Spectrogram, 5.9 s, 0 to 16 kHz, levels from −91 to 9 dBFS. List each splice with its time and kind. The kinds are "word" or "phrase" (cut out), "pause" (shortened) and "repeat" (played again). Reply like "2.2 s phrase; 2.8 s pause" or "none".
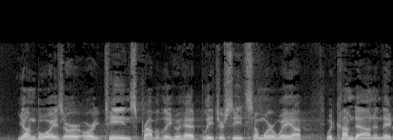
4.9 s pause

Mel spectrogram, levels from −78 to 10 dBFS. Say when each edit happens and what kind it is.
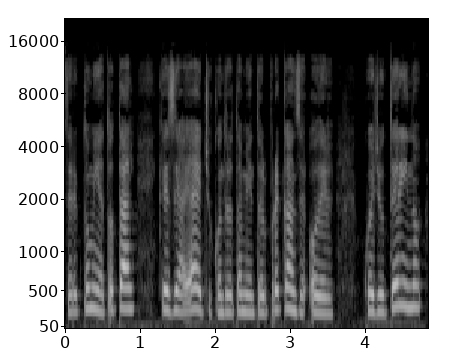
none

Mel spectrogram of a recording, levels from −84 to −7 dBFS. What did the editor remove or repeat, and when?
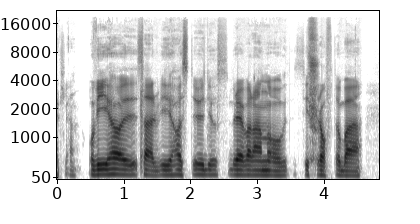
none

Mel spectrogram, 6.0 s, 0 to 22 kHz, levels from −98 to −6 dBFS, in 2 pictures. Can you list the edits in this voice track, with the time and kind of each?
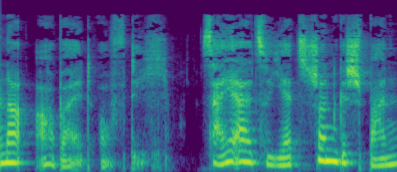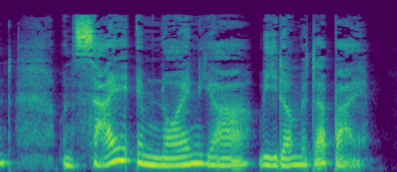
1.4 s pause

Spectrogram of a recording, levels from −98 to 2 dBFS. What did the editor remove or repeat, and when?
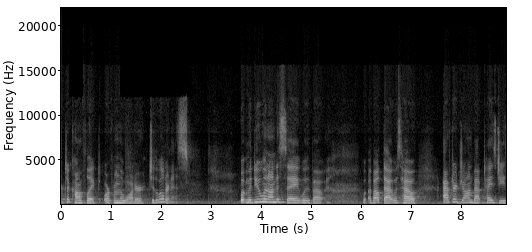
none

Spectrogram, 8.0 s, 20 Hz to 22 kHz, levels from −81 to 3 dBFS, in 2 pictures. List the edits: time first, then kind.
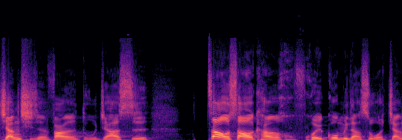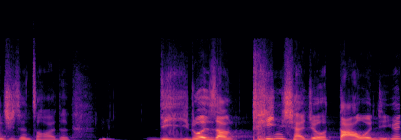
none

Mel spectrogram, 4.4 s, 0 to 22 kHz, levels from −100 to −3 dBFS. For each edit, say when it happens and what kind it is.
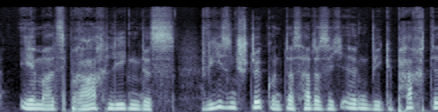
2.0 s phrase

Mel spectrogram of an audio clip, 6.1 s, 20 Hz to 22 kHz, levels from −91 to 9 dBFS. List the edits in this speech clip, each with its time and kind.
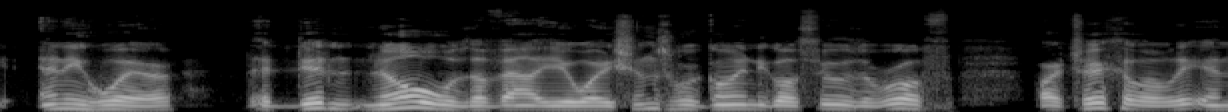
none

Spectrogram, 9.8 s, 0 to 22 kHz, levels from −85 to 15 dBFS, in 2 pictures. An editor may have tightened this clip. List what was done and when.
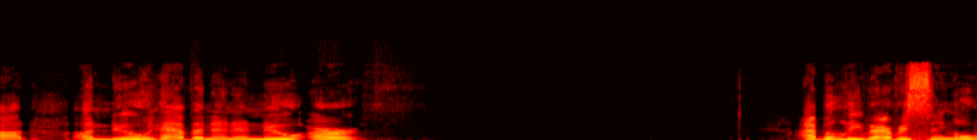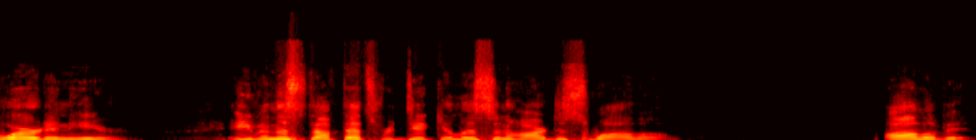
none

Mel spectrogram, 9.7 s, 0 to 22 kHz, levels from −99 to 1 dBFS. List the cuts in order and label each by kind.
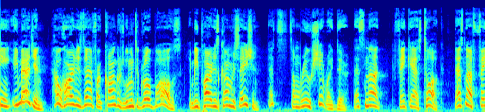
0.9 s pause; 3.7 s pause; 7.0 s pause; 7.7 s pause

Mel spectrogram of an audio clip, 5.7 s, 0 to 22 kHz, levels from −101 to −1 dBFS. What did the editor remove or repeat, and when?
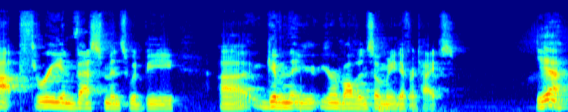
none

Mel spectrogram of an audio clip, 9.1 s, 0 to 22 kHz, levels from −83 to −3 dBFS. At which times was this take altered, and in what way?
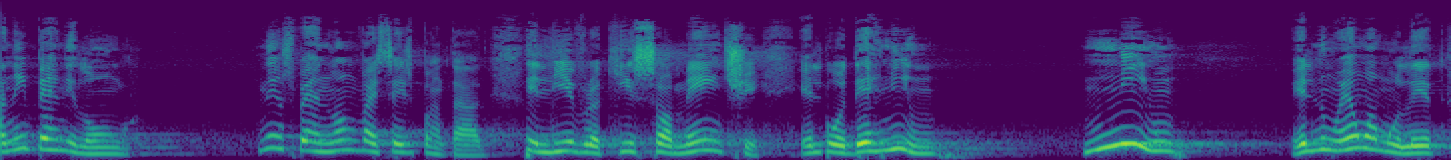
3.3 s phrase; 5.1 s phrase

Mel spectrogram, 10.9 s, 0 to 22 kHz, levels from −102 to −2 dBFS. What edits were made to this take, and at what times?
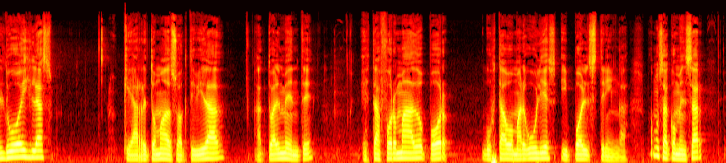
none

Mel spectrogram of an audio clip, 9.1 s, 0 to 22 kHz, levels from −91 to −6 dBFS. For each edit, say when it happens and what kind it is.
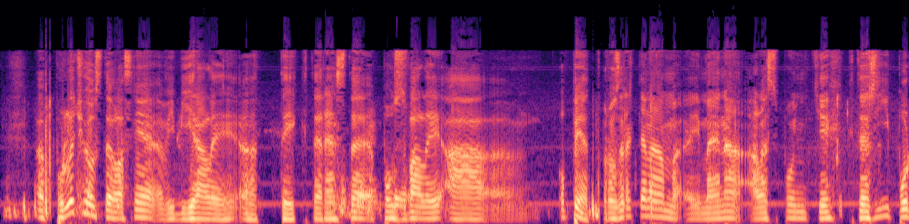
none

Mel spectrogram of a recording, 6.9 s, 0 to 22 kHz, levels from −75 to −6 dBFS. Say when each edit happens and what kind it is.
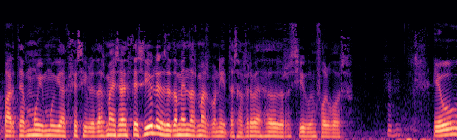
none

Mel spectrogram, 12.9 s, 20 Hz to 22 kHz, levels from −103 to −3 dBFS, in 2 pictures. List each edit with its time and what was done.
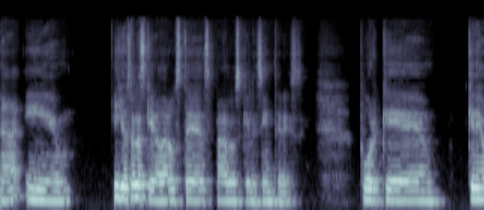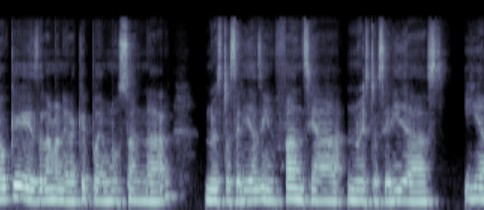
none

